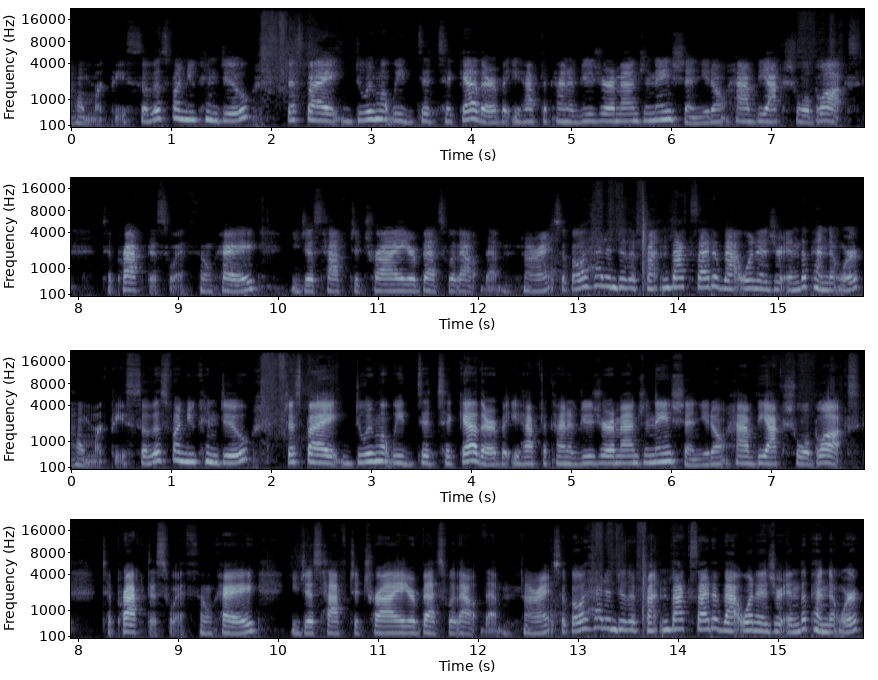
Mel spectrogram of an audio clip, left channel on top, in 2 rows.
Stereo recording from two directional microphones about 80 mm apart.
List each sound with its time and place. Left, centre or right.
0.0 s a woman's voice: right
